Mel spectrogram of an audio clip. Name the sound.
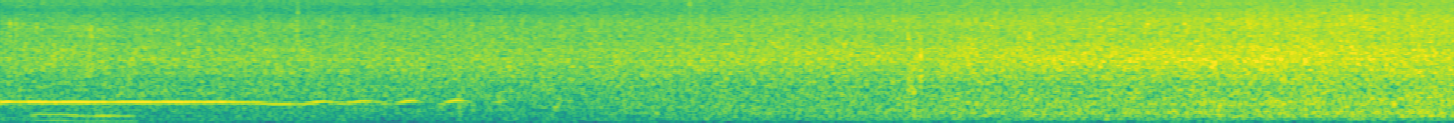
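river water flowing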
